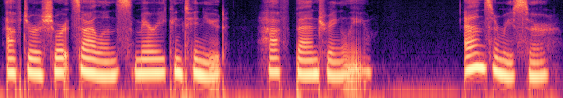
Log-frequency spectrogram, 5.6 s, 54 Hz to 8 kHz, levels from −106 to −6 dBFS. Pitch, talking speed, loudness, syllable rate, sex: 200 Hz, 115 wpm, -17 LUFS, 5.1 syllables/s, female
